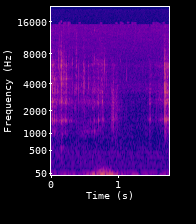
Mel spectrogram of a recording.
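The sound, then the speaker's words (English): A quiet sip of tea from a cup, with a soft wet slurp and a faint swallow, followed by a couple of small liquid clicks. No one speaks. “a simple example of impermanence is I'm drinking this tea right now.”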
